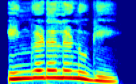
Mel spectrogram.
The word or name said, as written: ಇಂಗಡಲಣುಗಿ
